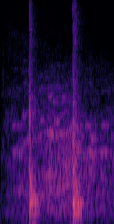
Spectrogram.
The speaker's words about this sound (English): Yeah, and that's no ordinary beer can, that's bent paddle. I went with the blonde because I thought it had a little more authoritative thump.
